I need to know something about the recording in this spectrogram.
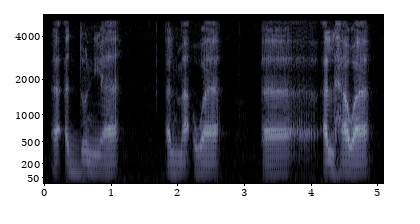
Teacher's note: الصواب ترقيق الهاء والألف تتبعها في الترقيق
